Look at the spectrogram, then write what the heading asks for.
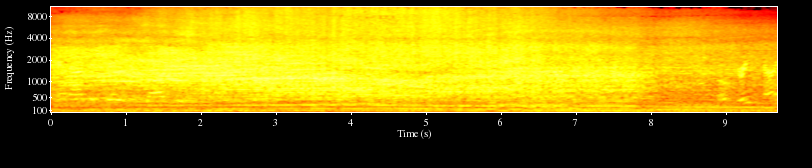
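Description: Heads-up drag racing cars launch and roar down the strip at Milan Dragway, a loud sustained engine blast that fades slightly near the end, with a voice talking over it.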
